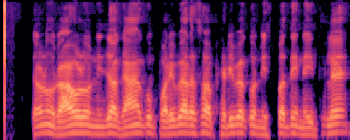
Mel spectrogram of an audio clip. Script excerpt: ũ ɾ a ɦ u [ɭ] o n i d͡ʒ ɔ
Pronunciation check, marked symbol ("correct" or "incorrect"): correct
